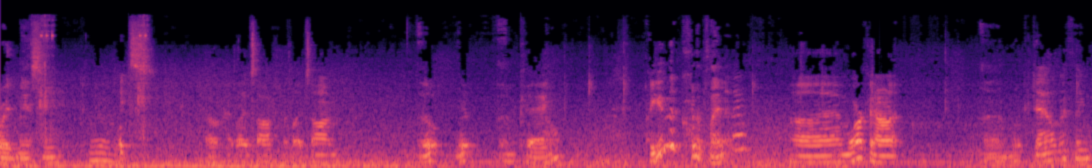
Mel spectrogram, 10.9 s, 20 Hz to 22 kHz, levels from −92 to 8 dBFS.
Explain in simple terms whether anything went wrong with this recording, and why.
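The audio jumps forward three times, at 1.20 s, 3.73 s and 6.91 s. These are compressed frames skipped: short blocks of the compressed file, each about 23.2 ms long, were never played, either because they were missing or because the decoder rejected them as damaged. About a tenth of a second disappears at the first and third points and about a fifth at the second.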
